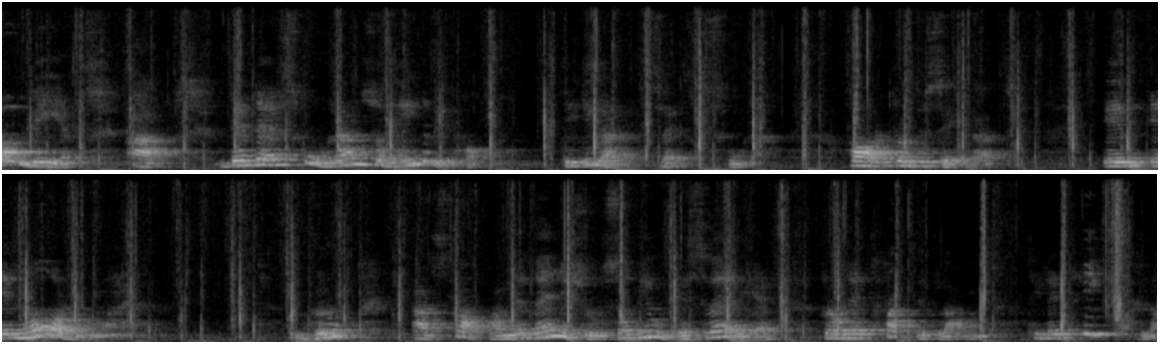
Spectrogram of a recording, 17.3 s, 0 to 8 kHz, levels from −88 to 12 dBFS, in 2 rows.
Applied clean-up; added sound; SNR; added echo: none; Run; 15 dB; reverberation time 0.6 s.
